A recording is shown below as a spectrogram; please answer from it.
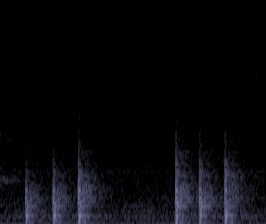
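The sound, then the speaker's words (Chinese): Knocking on the door of a home in two groups of three firm raps, evenly spaced, with a short pause between the sets. No voices are heard. “这时，敲门声响起了。”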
